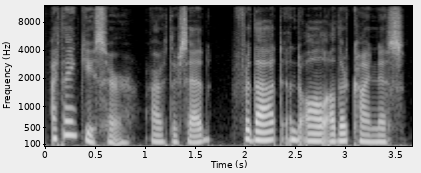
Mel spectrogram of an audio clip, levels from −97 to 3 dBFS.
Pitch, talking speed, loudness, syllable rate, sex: 180 Hz, 195 wpm, -18 LUFS, 4.8 syllables/s, female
